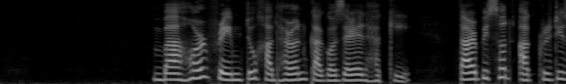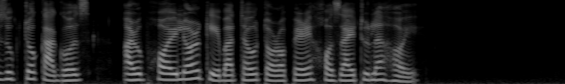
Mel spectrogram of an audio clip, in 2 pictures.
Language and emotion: Assamese, neutral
